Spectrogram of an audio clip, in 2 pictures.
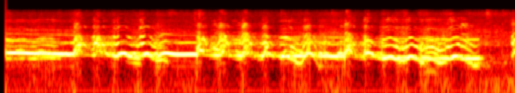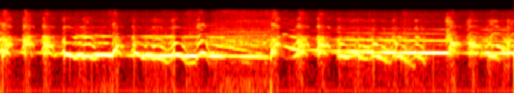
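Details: A female dog howls along with people singing with her, giving long, wavering, drawn-out tones joined by the human voices howling.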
